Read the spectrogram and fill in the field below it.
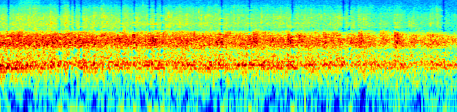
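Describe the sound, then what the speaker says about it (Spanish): A church congress audience applauds its work team with a steady, dense wash of clapping that holds at an even level throughout, heard from a distance and fairly faint. "un aplauso para todo el equipo de trabajo que ha hecho esto posible"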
